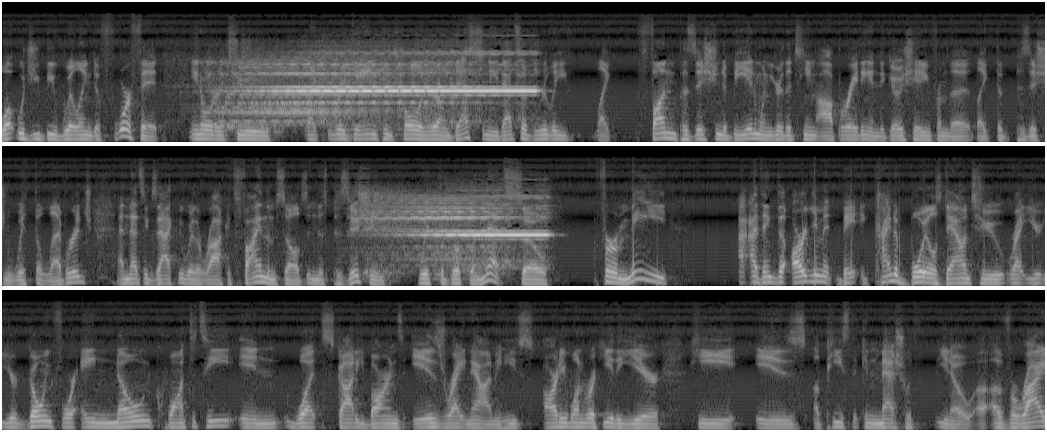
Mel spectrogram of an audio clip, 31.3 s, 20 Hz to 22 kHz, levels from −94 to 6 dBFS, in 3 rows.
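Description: Under the speech, from start to finish, runs a DECT cordless phone buzz. A nearby handset or base station transmits a radio burst every 10 ms, and the audio circuitry rectifies it into a thin, steady 100 Hz buzz rich in harmonics, sitting roughly 25 dB below the speech. Unlike mains hum at 50 or 60 Hz, its fundamental is exactly 100 Hz and its tone is rasping rather than smooth. It never changes level.

From 1.76 to 5.64 s, and again from 13.75 to 16.19 s, a feedback howl builds. Two devices in the same room are joined on one call, and the microphone-to-loudspeaker loop gains level on each pass, so the sound narrows to a tone around 1.5 kHz. That tone pulses roughly every tenth of a second and peaks about 12 dB above the speech. An echo fades away on each pass. This one grows until the loop is broken.

From 16.74 to 20.73 s, periodic USB or driver dropouts appear. Every 0.121 s, something blocks the audio driver or USB bus, and roughly 4 ms of audio is skipped rather than replaced with silence. 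That produces around thirty small ticks at an even, mechanical spacing. Random network glitches would be irregular, and these are not. The ticks are heard only while speech is present and vanish in the pauses.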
